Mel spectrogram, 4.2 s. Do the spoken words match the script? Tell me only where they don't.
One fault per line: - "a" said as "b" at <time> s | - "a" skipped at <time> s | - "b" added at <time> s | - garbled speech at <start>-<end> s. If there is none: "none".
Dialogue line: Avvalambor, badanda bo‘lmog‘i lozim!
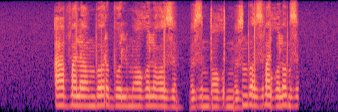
- "badanda" skipped at 1.4 s
- garbled speech at 2.4-3.7 s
